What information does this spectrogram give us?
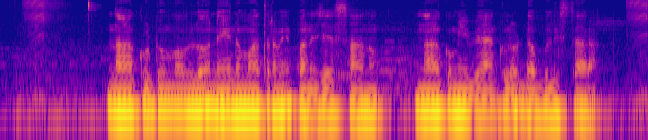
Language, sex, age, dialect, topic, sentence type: Telugu, male, 25-30, Telangana, banking, question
